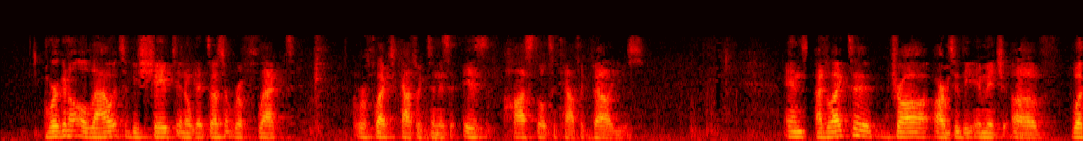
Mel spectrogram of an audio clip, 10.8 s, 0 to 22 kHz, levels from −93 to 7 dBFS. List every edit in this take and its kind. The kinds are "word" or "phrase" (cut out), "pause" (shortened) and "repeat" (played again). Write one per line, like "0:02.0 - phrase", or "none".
0:01.9 - word
0:03.5 - word
0:04.3 - word
0:08.0 - word
0:09.5 - word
